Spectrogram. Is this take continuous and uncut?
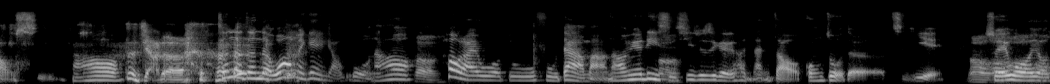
yes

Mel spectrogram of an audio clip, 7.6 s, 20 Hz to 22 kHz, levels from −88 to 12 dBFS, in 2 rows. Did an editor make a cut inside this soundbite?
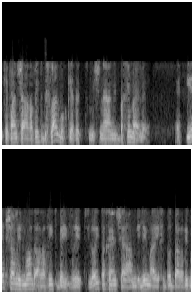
yes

